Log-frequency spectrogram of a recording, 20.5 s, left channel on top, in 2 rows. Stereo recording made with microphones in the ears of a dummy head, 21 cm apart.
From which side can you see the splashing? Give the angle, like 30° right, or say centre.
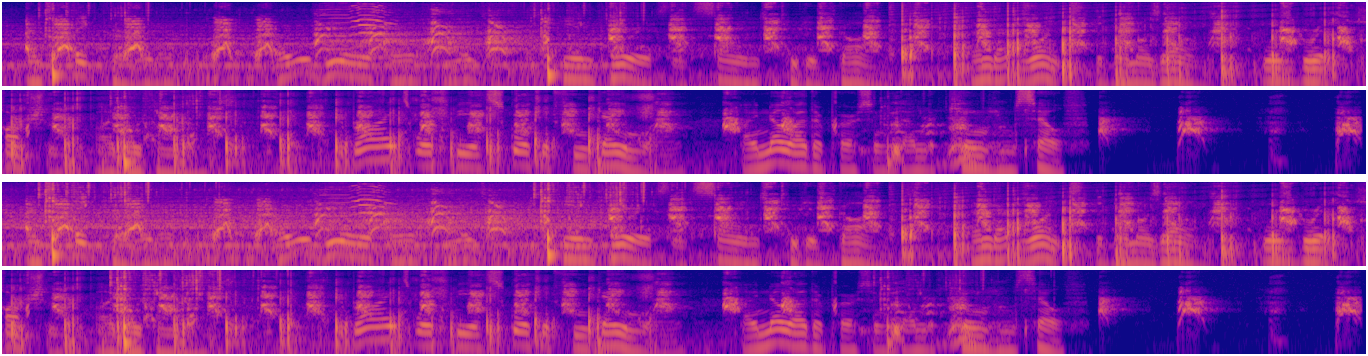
50° right.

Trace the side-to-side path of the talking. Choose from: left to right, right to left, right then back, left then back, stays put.
right to left.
